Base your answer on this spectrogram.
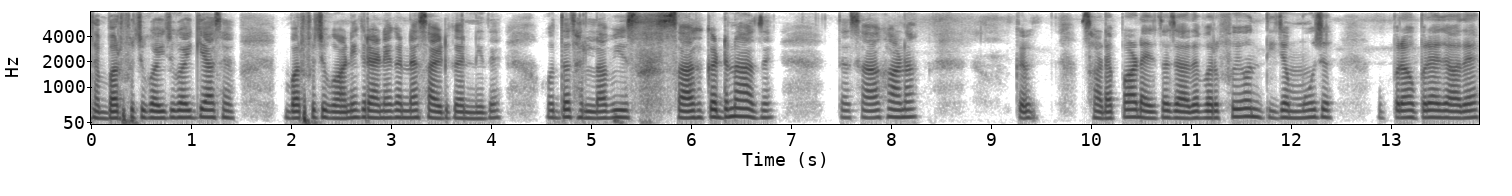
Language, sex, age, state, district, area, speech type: Dogri, female, 30-45, Jammu and Kashmir, Udhampur, rural, spontaneous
